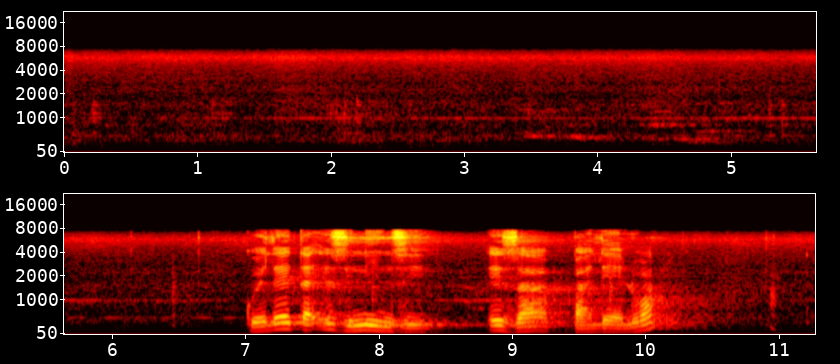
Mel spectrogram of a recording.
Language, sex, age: Xhosa, male, 24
